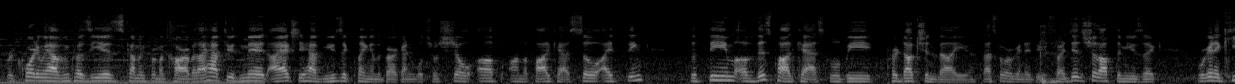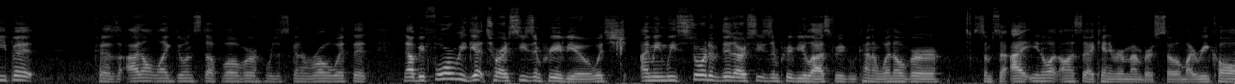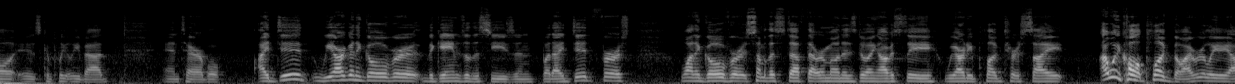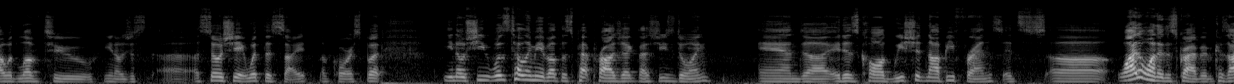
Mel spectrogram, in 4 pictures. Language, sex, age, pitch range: English, male, 20-39, 130-160 Hz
